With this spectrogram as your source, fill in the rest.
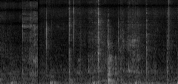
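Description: Tempering spices with red chillies fry for a wood apple chutney: a soft sizzle runs under repeated clicks and scrapes from a utensil stirring in the pan, close by.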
